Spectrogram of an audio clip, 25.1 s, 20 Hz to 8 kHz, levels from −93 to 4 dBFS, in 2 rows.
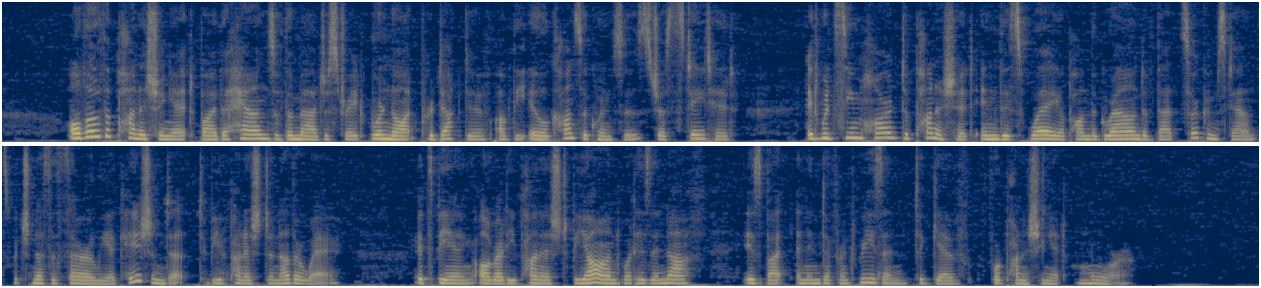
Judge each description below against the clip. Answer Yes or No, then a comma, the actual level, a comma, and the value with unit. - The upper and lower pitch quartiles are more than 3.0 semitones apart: No, narrow, 2.6 semitones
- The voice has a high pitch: Yes, high, 205 Hz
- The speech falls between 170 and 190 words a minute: No, average, 150 wpm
